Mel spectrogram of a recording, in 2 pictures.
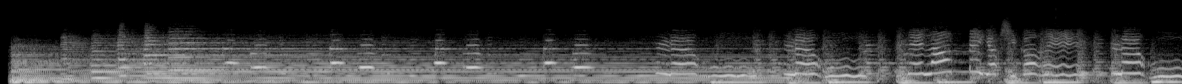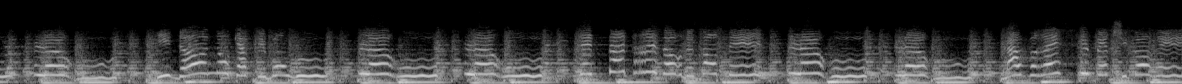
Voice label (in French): radio pub spot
